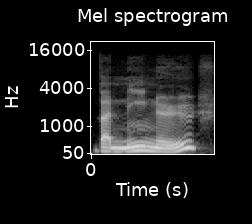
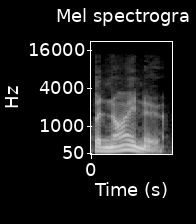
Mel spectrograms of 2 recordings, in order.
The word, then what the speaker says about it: Beninu: So sometimes you'll see even when I'm pronouncing a short E, Beninu, not Beninu. But you could pronounce it either way.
